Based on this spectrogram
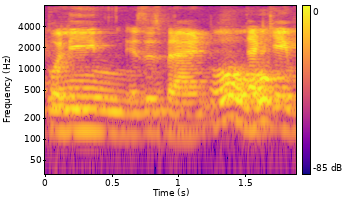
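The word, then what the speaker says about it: Polène: Like Pauline is this brand that came from his fiance. It's pronounced Polen, by the way.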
